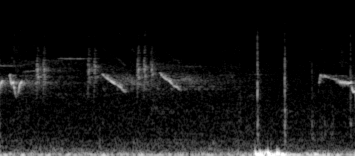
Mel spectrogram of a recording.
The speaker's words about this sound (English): It's really like weird bird sounds. Are all of you enjoying the bird sounds?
